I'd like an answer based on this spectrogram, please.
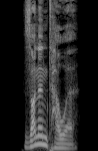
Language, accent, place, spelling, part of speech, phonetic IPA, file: German, Germany, Berlin, Sonnentaue, noun, [ˈzɔnənˌtaʊ̯ə], De-Sonnentaue.ogg
- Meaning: nominative/accusative/genitive plural of Sonnentau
